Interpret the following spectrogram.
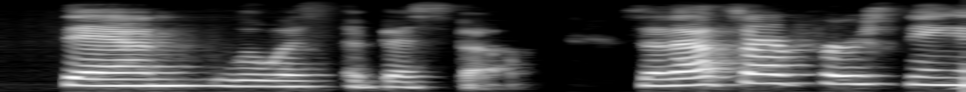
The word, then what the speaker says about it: San Luis Obispo: way to pron pronounce it's like LS and Clark Sam Lewis abiso so that's our first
